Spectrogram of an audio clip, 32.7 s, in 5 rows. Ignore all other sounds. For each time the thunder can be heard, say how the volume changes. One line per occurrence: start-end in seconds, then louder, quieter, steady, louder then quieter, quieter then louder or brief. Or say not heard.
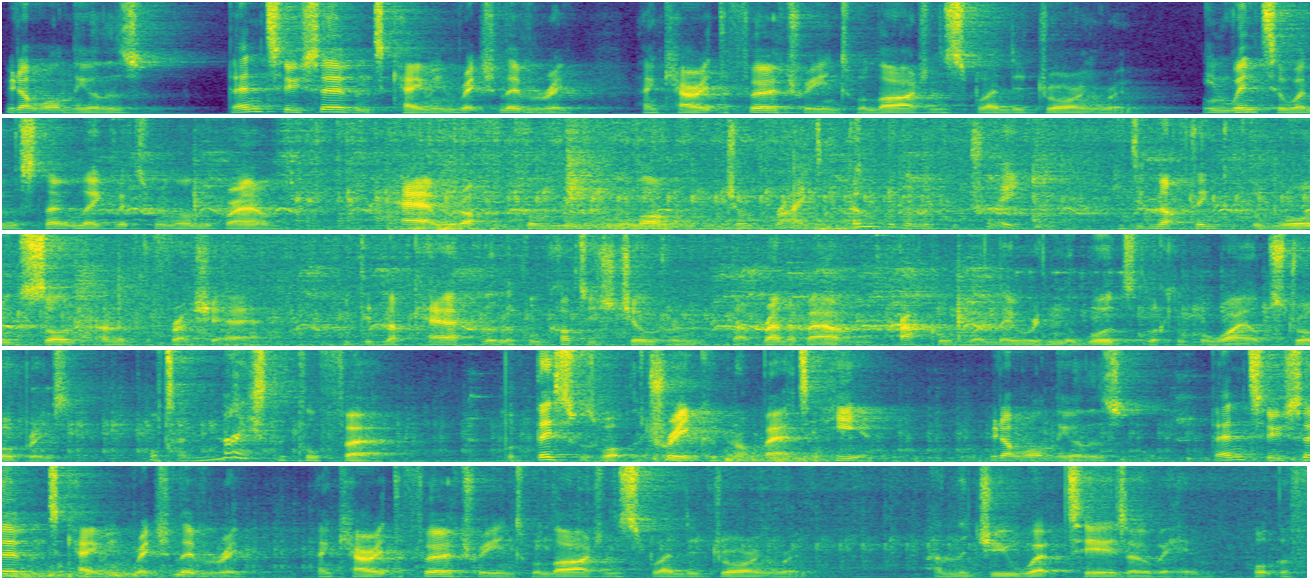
8.4-10.8 brief
22.8-27.2 quieter then louder.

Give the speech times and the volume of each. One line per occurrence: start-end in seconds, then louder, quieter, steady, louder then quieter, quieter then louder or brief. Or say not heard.
0.0-32.6 steady.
